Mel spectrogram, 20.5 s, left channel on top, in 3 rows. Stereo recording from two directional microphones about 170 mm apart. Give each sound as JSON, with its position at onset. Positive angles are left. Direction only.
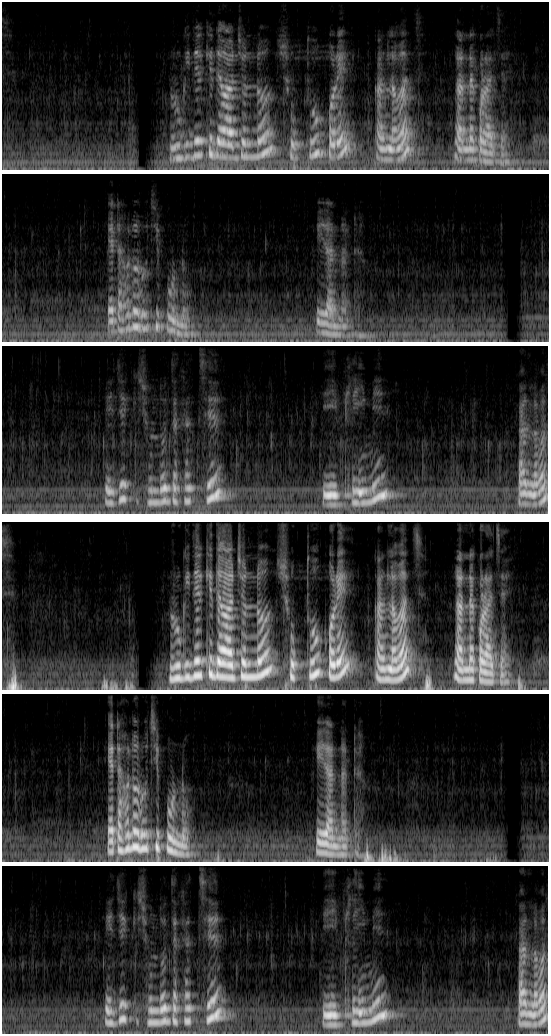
{"t": 2.0, "sound": "speech", "side_deg": -65}
{"t": 8.1, "sound": "speech", "side_deg": -65}
{"t": 10.8, "sound": "a woman's voice", "side_deg": -65}
{"t": 14.9, "sound": "speech", "side_deg": -10}
{"t": 17.7, "sound": "speech", "side_deg": -10}
{"t": 20.1, "sound": "speech", "side_deg": -10}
